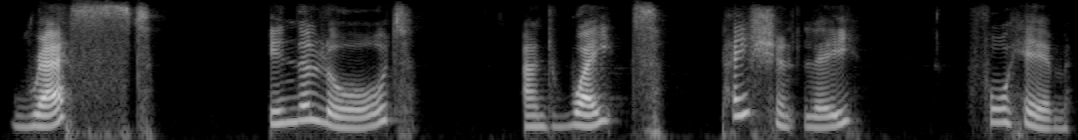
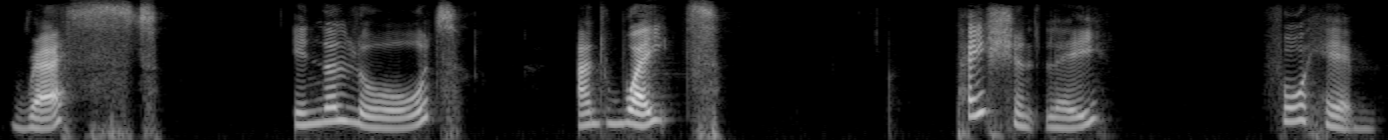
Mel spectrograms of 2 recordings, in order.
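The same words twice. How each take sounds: First: Each phrase slow with long pauses, fading softer; slow, spaced recitation. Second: Each phrase slow with long pauses; slow, spaced recitation. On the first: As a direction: say it slowly for the children to follow. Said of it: "Do you think you can do that again". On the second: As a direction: say it slowly, one sign at a time. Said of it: "we're going to go like this". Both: Shown as a demonstration.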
